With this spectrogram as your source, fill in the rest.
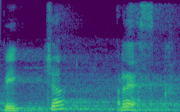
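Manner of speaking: Picturesque drawn out, pause before stressed RESQUE; stress on last syllable. Shown as a demonstration. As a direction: slowly split Picturesque and lean on resque. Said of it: "we have stress mark on".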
